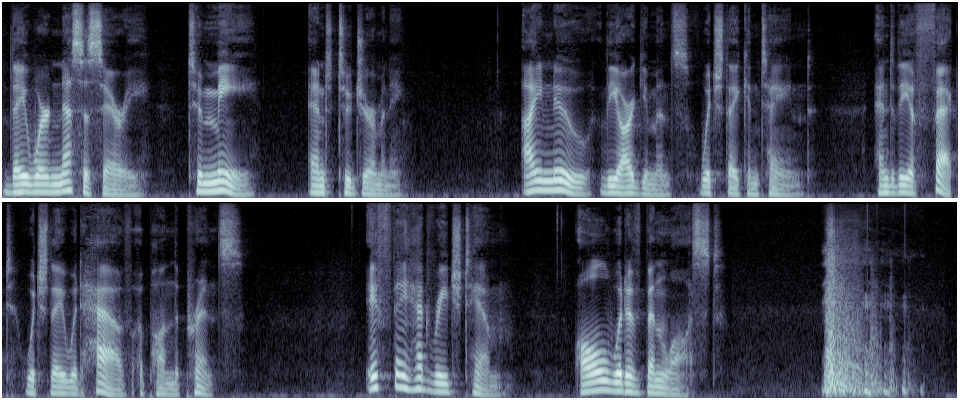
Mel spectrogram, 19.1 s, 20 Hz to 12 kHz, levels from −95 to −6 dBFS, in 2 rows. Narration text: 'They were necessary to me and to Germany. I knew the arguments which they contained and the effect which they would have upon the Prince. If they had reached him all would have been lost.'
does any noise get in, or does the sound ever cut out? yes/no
yes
